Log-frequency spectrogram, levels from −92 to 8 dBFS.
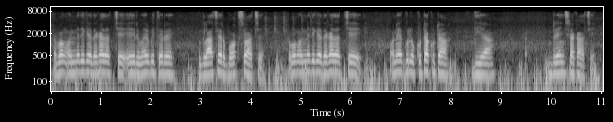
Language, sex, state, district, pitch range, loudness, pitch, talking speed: Bengali, male, Assam, Hailakandi, 150-175 Hz, -21 LUFS, 165 Hz, 110 wpm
